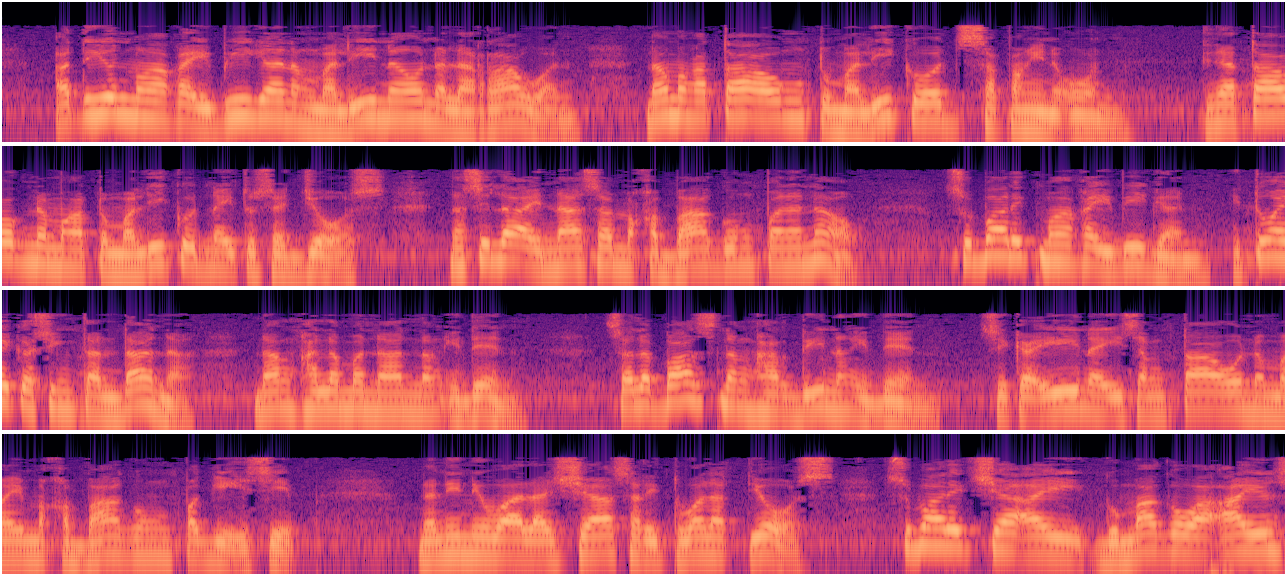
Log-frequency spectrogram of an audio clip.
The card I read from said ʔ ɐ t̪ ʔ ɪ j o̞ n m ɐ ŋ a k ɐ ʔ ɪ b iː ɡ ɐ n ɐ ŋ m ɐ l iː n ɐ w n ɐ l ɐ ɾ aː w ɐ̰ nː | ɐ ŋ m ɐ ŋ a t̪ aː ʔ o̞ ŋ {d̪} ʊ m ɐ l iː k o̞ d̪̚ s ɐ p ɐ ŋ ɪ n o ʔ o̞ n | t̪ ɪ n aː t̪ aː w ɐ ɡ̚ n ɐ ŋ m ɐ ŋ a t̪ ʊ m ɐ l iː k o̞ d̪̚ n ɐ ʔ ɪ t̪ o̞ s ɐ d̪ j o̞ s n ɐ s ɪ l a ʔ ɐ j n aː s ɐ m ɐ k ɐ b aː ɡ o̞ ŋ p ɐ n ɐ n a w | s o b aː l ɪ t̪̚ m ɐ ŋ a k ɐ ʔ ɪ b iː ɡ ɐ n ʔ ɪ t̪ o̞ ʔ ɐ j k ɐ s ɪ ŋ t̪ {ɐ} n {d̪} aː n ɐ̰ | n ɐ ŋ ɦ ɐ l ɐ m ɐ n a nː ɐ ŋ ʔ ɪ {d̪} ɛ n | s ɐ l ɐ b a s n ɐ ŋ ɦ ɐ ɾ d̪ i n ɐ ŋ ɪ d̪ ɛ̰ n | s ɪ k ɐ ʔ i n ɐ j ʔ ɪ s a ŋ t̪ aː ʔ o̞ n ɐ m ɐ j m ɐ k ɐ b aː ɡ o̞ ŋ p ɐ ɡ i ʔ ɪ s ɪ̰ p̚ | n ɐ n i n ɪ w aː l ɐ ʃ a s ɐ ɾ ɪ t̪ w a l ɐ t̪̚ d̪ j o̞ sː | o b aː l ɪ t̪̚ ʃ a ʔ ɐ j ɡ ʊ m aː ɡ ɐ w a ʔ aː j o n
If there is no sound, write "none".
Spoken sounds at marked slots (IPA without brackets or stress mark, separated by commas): t̪, ɐ, d̪, d̪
